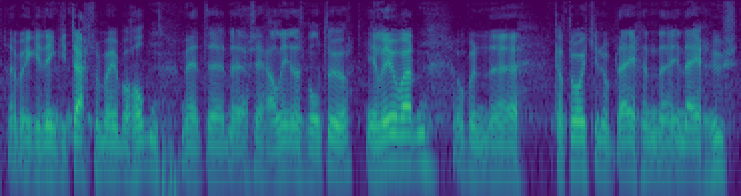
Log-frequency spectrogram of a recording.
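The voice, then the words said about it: Twente regional Dutch accent. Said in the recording (Dutch): “Maar ik ben een tukker, hè? ... Nee, ik ben geen Fries. Dat kun je ook wel horen, dat accent in het algemeen.”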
